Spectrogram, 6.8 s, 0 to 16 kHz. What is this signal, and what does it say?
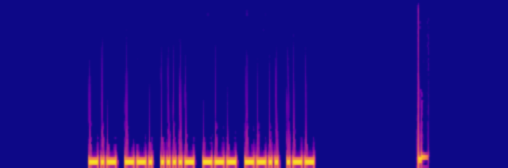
Morse code, heard as a keyed tone, about 30 wpm, 700 Hz. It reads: KG4OZW
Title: USA Call Signs - 6 Characters - 4x Character Spacing - 30wpm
